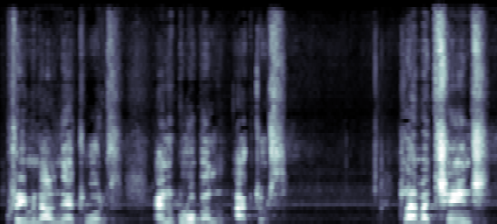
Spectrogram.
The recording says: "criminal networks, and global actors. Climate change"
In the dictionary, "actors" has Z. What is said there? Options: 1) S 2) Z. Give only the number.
1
